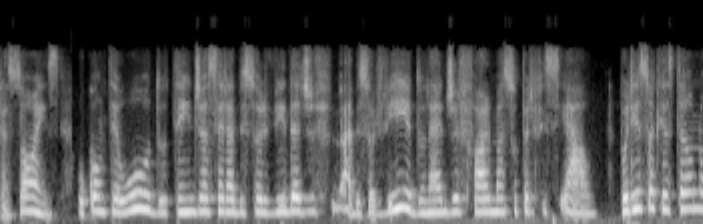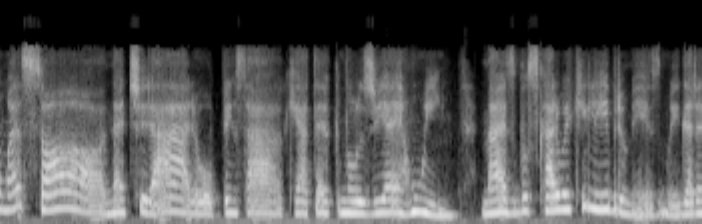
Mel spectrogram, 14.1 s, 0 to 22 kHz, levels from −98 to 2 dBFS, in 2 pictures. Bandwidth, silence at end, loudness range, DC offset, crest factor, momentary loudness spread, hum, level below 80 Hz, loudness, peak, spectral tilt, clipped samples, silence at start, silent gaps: 9.6 kHz; 0 s; 2 LU; under 0.1%; 16 dB; 7 LU; none; -48 dBFS; -16 LUFS; 0 dBFS; -5 dB/octave; under 0.1%; 0 s; none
